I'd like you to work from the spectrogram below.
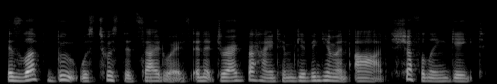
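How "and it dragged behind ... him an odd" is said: usual speaking voice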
